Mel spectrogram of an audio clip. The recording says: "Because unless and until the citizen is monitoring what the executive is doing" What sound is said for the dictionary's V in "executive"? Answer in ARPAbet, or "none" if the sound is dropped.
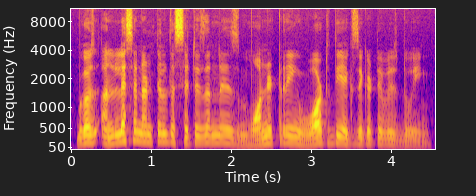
V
